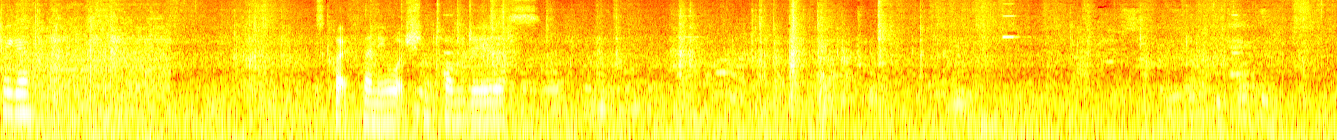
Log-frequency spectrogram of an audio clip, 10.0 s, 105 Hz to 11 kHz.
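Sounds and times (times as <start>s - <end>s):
supermarket hum: 0.0s - 10.0s
clicks and rustles of items: 1.7s - 10.0s
background chatter: 3.9s - 10.0s.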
